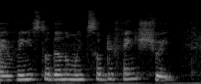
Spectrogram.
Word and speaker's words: Feng Shui: passado para cá eu venho Estudando muito sobre Feng Shui e sem Shui o falso Ei como algumas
